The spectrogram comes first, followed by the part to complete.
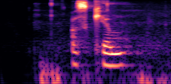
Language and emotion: Russian, neutral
